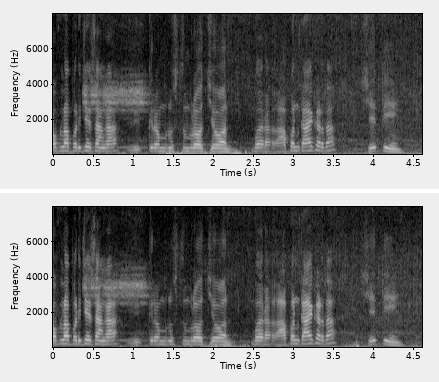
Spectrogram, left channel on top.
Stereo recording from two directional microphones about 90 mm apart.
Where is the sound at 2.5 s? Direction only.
25° right (ahead or behind).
